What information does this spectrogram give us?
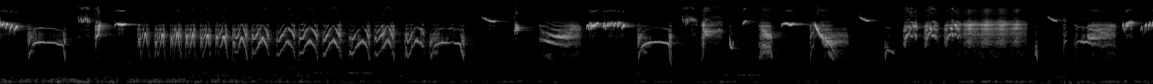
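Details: A Violaceous Euphonia, one of Brazil's most beautiful songbirds, sings a fast, varied jumble of high chips, buzzy trills and sweet slurred notes, switching phrases every second or two.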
